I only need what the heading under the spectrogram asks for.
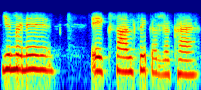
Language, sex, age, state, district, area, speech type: Hindi, female, 18-30, Rajasthan, Jaipur, rural, conversation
